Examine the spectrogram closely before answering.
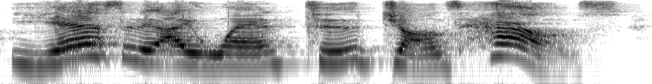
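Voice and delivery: slow, carefully spaced English; slow model sentence. Shown as a demonstration. Teacher modelling the correct sentence slowly. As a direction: lay out each word slowly for the class. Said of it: "O correto é falar".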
